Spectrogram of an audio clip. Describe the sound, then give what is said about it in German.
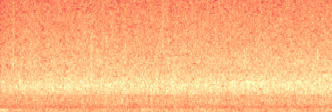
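Steady rain falling just as a shower begins, a dense even hiss of drops spread across a broad range and heavy in the upper register, constant in level throughout with no voices. “so wie der Regen anfängt sich einzuregnen, werde ich noch mal kurz die wohltuenden Tropfen”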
